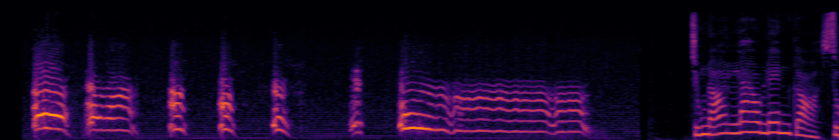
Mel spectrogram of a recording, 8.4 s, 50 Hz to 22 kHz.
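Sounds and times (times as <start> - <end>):
hunting dog yelping: 0.3 - 6.0
speech: 6.9 - 8.3.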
